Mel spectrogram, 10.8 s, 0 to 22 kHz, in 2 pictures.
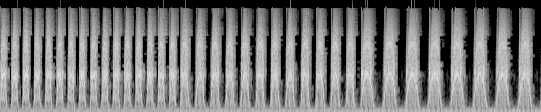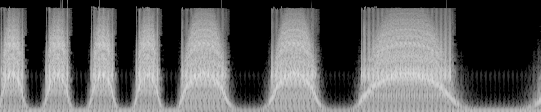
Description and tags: Oh well, I felt like doing a random wobble synth again and putting it over here for free use. Tempo is 133bpm, so just go and cut 'em apart and make a track with them.
tempo, powerful, massive, dubstep, electric, wub, house, 133bmp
